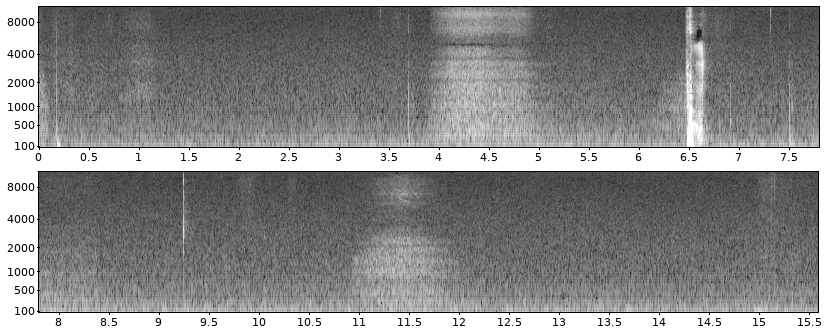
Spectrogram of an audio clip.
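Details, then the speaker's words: One sharp, loud hiccup with soft breaths before and after in a quiet room, from a person who suspects overeating (soda, chips with salsa) triggered the hiccups; hiccups. "* Ich habe Schluckauf / hat Schluckauf, weil ich zu viel gegessen habe. *"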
